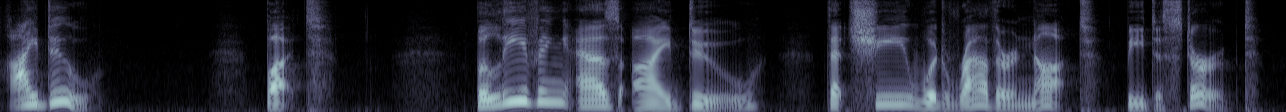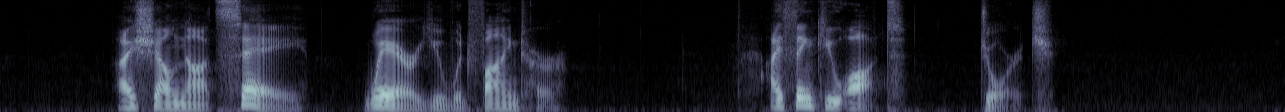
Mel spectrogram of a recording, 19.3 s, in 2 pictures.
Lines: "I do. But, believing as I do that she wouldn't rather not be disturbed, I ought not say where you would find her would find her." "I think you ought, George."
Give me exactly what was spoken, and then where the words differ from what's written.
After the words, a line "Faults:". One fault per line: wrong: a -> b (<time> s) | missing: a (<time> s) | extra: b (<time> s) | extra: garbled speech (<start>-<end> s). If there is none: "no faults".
"I do. But, believing as I do that she would rather not be disturbed, I shall not say where you would find her." "I think you ought, George."
Faults:
wrong: wouldn't -> would (6.8 s)
wrong: ought -> shall (10.6 s)
missing: would find her (13.9 s)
